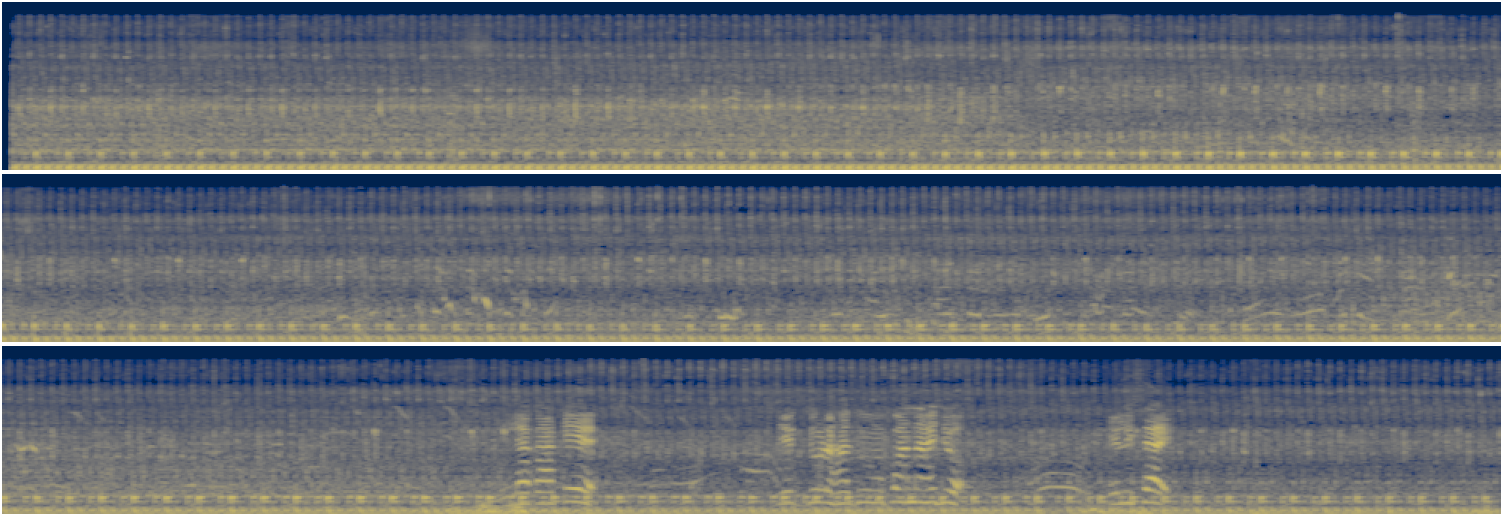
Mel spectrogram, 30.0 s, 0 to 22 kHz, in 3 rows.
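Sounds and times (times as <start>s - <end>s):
tractor diesel engine running: 0.1s - 29.9s.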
